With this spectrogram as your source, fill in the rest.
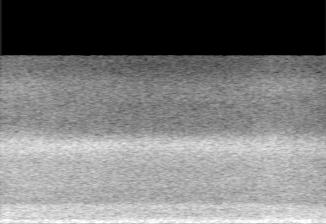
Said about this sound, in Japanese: これは川の音滝から流れた川の音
